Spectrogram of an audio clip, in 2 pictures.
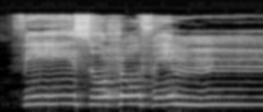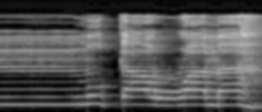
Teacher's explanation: فی یہاں پہ یا مدہ ہے, 2 سیکنڈ آپ اس کو لمبا کریں گے.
